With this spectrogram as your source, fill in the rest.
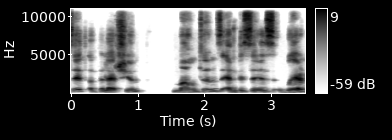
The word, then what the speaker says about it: Appalachian: Okay, so this is how we pronounce it, Appalachian Mountains, and this is where they are located.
